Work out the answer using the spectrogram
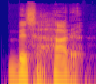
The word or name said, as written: बिसहर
